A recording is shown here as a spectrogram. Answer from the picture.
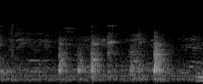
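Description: Tableware clinking and tapping on a bar counter: a quick run of light, sharp clinks through the middle second, a few with a short ring, against low voices.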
